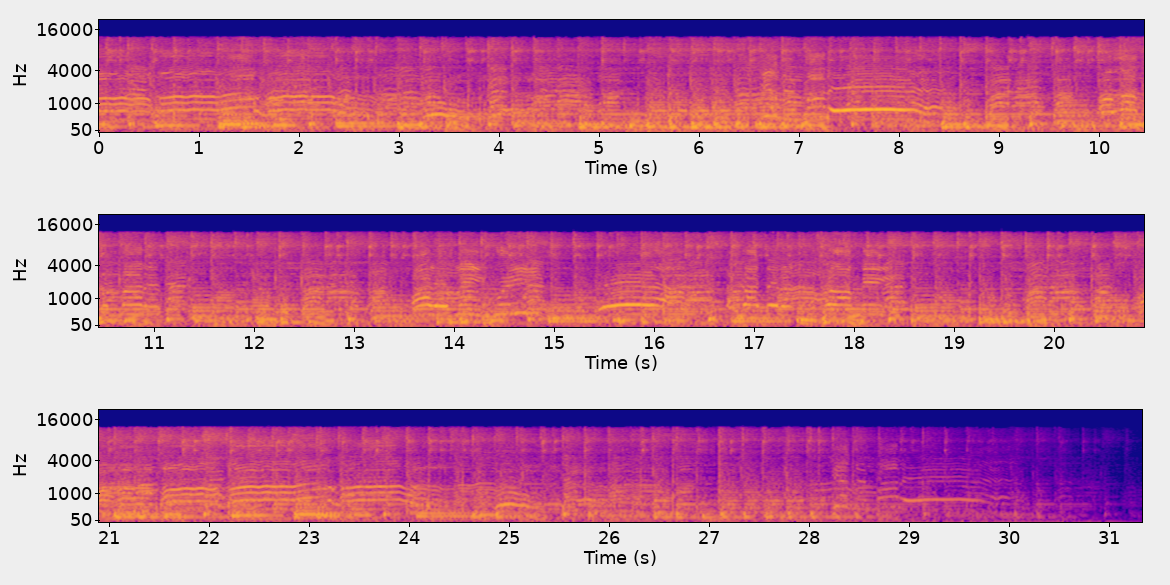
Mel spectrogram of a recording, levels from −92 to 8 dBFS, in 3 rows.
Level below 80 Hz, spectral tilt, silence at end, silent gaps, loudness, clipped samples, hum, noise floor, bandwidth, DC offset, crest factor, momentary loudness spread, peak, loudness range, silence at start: -36 dBFS; -4 dB/octave; 1.05 s; none; -15 LUFS; under 0.1%; none; -57 dBFS; 13 kHz; 0.3%; 14 dB; 10 LU; -2 dBFS; 9 LU; 0 s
